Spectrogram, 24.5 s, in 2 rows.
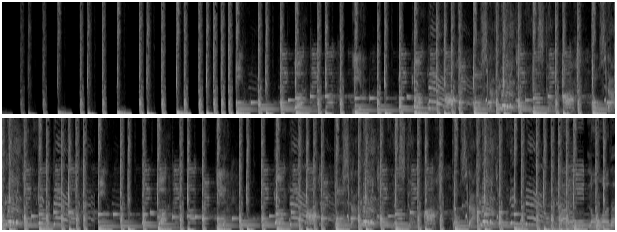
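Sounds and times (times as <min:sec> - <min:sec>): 
dance drum beat: 0:00.0 - 0:24.5.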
